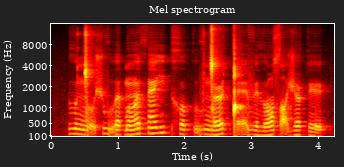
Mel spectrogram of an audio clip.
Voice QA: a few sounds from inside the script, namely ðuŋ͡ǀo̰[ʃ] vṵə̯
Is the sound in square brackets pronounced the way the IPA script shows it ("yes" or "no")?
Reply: yes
